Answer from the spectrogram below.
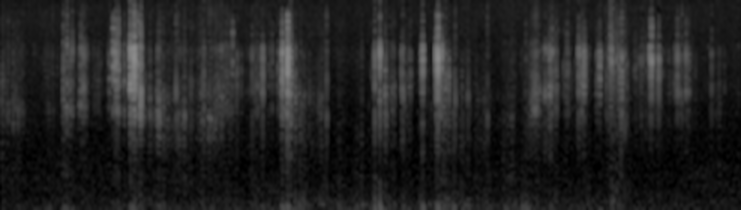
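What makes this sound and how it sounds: Small hollow silver metal thimbles worn on black-gloved fingertips are pattered and tapped against each other. The result is quiet, irregular bursts of bright, high clicks and light metallic chatter that die away almost instantly, with a few sharper taps standing out.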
